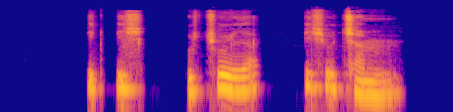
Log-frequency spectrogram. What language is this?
Jauja Wanca Quechua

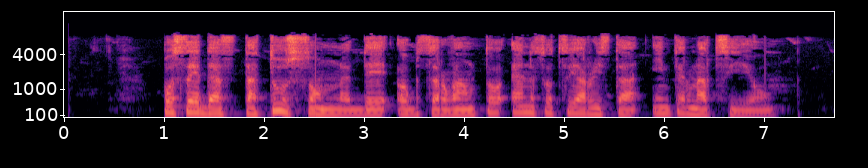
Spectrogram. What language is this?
Esperanto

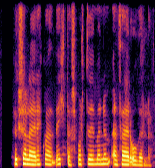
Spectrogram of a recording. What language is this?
Icelandic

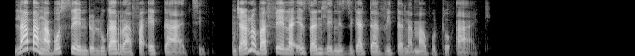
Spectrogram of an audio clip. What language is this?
North Ndebele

